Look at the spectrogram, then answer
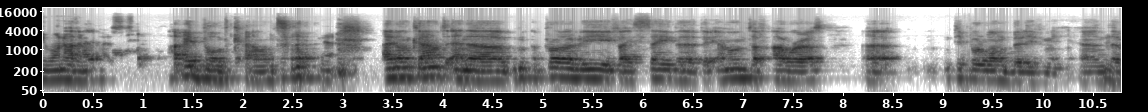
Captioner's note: laughs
